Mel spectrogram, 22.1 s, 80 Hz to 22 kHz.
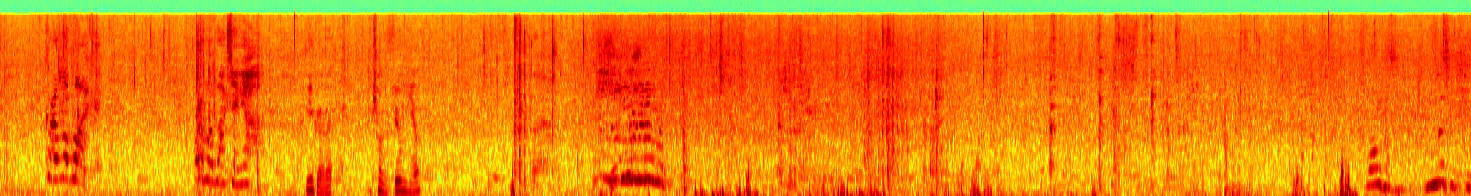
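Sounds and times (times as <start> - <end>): rain falling: 0.0 - 22.0
wind buffeting microphone: 7.1 - 22.0.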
